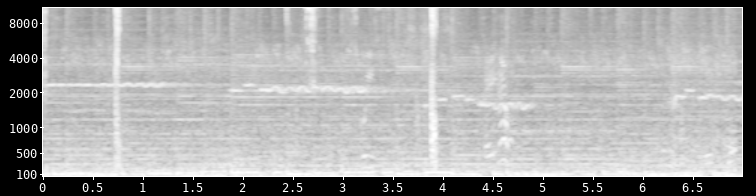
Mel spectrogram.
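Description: A horse whinnies amid outdoor ambience, with a few sharp knocks and clacks scattered through and some faint background voices.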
